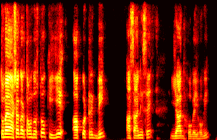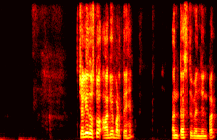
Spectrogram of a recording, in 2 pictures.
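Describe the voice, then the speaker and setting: A man teaching an exam-prep language lesson, sounding out syllables slowly and asking and answering his own questions. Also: a little high, lively intonation, a little mellow, no echo, clean studio sound. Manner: repeats points, asks and answers own questions, says "friends" often; spells out syllables slowly for practice.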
